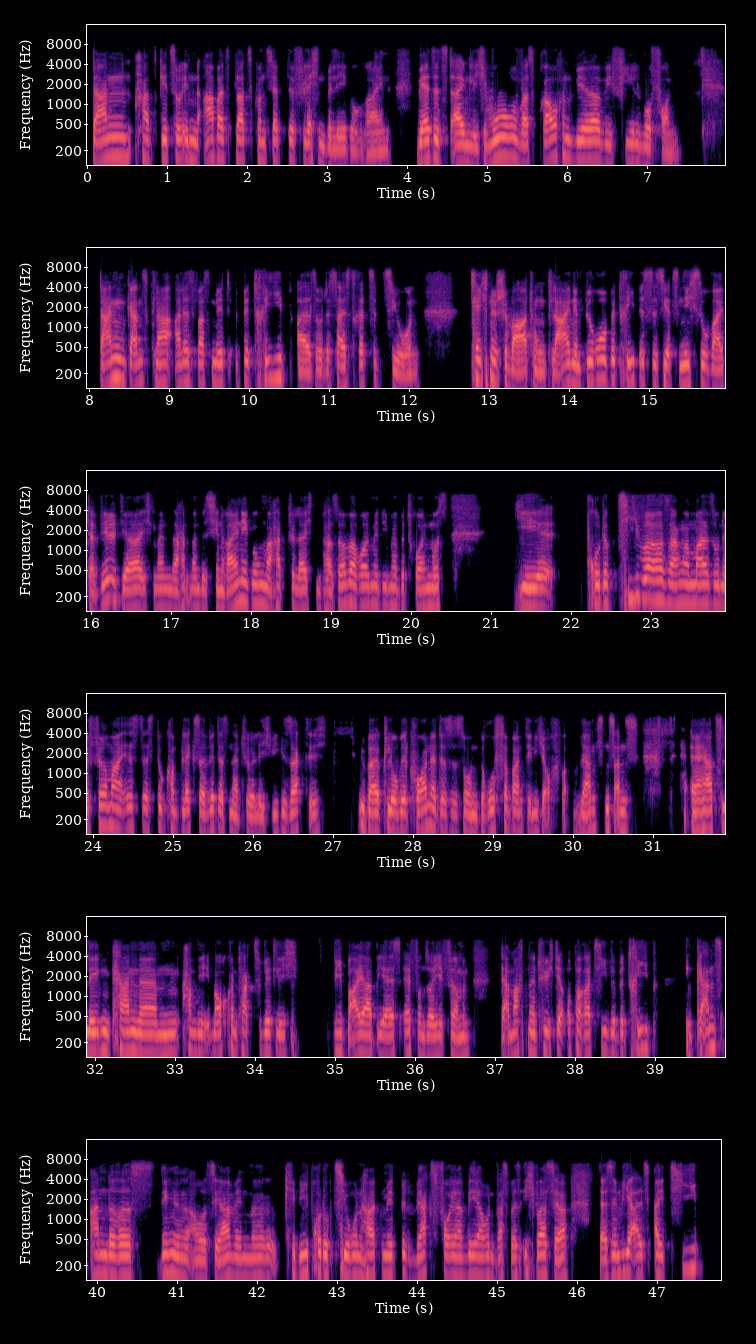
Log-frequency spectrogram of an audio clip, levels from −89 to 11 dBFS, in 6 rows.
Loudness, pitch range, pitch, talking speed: -26 LUFS, 130-150 Hz, 140 Hz, 175 wpm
